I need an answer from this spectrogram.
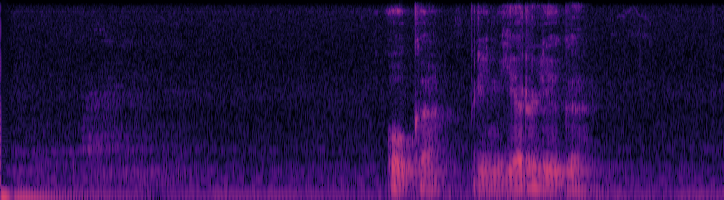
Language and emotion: Russian, neutral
